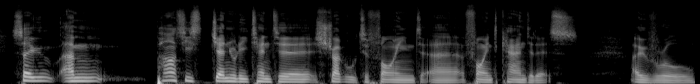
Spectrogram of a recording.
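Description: At a fairly slow pace, a man talks with an unremarkable speaking voice in a medium pitch. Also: lively intonation. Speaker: podcast co-host. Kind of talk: casual chat.

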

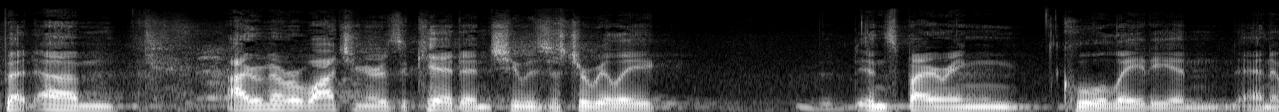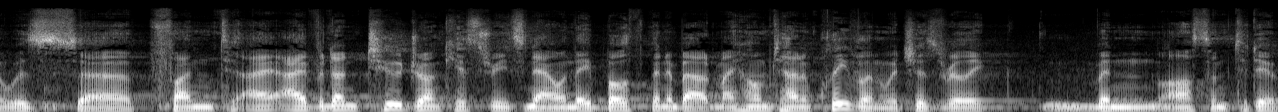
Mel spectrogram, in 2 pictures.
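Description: A man with a medium pitch speaks fairly quickly and with fairly even intonation while noticeable background noise runs behind him. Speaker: film director. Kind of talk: comedic interview. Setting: stage with audience.

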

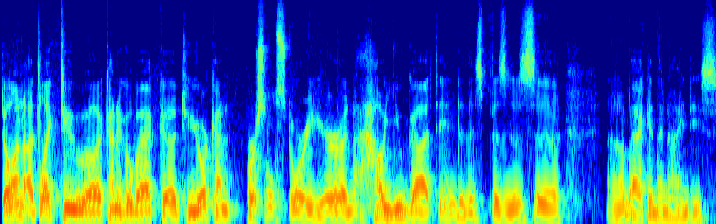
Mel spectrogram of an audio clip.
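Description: This man has a normal speaking voice with a fairly low pitch and ordinary pitch variation. He talks at a fairly quick pace. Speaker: podcast host. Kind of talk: interview, formal host.

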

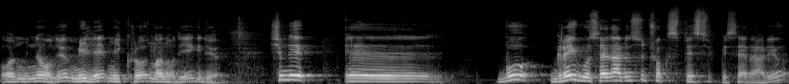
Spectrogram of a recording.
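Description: The voice moves at a fairly slow pace with a dark, mellow tone. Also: man. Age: 30s. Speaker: teacher and podcast co-host. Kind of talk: casual chat.

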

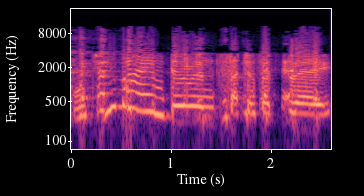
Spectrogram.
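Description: In a put-on character voice, the speaker whines at a fairly high pitch and a fairly slow pace. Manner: pleading, polite.

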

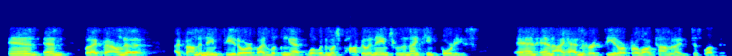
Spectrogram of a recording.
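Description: At a moderate pace, a man with a medium pitch and fairly even intonation speaks in a normal speaking voice. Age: 40s. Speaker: writer and film director. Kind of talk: interview.

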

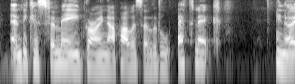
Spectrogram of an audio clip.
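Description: This woman talks with an Australian accent. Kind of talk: panel conversation.

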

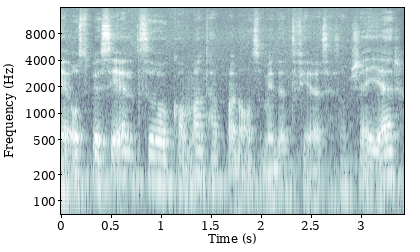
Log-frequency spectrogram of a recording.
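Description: Ordinary pitch movement at a moderate speed, in a room with audible echo. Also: woman. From Sweden, Katrineholm. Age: 40s. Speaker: youth activity coordinator. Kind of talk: interview.

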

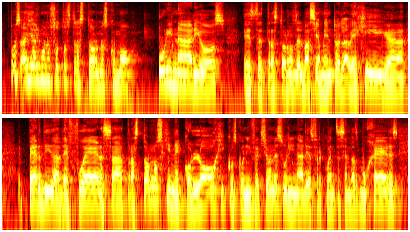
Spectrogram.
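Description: Speaking at a moderate pace in an unremarkable speaking voice, a man has a fairly high pitch, ordinary pitch variation and very even loudness. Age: 50s. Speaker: physician co-host. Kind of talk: casual chat.

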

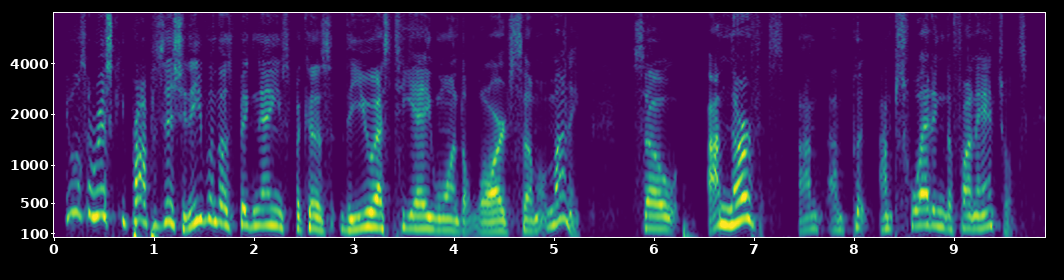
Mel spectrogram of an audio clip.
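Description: A man with a Southern US accent talks at a moderate pace with very wide pitch swings. The sound is dry and close with no echo. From South Carolina. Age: 60s. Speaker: sports event executive. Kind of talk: casual interview.

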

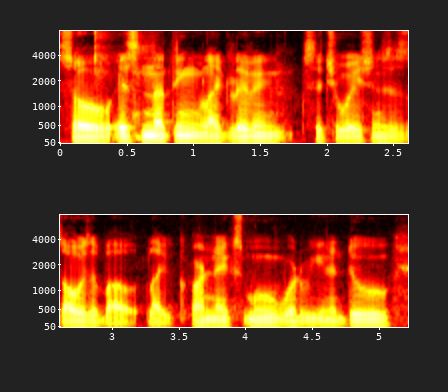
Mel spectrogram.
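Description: With a very deep, low pitch and a dark, mellow tone, a man speaks at a moderate pace in a monotone, flat intonation with hardly any pauses against a quiet background. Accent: American. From Los Angeles area, California. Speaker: musician. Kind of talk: casual chat.

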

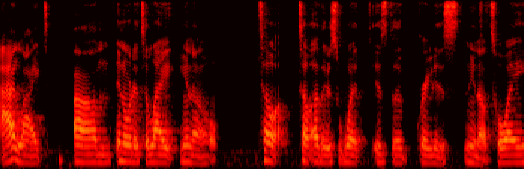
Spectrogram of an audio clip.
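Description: A woman with an American accent speaks in an ordinary speaking voice, fairly slow and at a fairly low pitch. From US South, Georgia (Savannah and Atlanta). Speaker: Broadway performer. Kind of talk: casual chat.

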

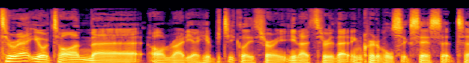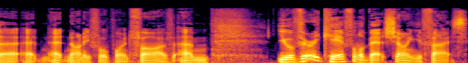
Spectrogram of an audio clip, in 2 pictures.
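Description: A man with an Australian accent talks at a fairly quick pace, his very deep, low voice carrying lively intonation. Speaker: radio interviewer. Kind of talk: casual interview.

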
